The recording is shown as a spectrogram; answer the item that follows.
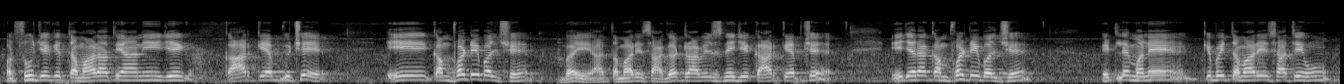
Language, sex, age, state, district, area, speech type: Gujarati, male, 60+, Gujarat, Aravalli, urban, spontaneous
